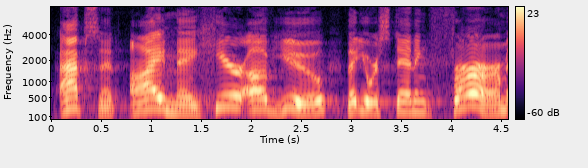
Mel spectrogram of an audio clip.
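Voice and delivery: weighty pulpit reading; scripture reading. Acted. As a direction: read the verse like a proclamation. Reads scripture slowly with force.

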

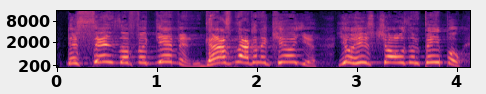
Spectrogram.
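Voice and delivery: high, loud preacher's proclamation; exhorting shout. Acted. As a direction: shout the good news to a weeping crowd. Preacher acts out Ezra reassuring crying people.

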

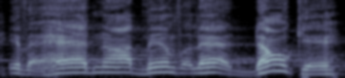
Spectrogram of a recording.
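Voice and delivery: low, measured angel voice; deep deadpan angelic pronouncement. Acted. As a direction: deliver the angel's warning low and restrained. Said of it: "and the angel says".

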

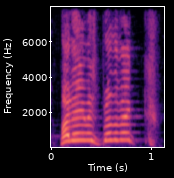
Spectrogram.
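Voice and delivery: very high, loud missionary impression; Brother Vic. Pastor imitating how the visiting missionary talked, high shouting voice. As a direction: belt it out like an excitable preacher. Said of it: "That's the way he talked".

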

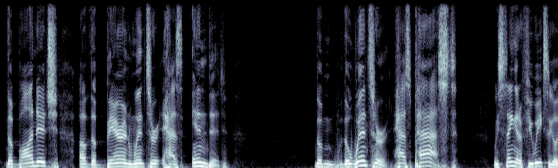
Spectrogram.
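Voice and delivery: ordinary talk, nothing marked

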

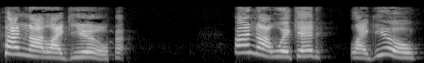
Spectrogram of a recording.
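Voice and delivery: slow, loud sneering Pharisee; mocking Pharisee. Preacher voicing the Pharisee sneering at the tax collector.

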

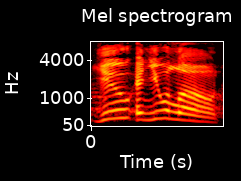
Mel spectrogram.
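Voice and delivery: you and you alone, each you lifted high; preacher to congregation, hitting you and you alone; stress on you. Shown as a demonstration. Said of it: "that word in you in the original text is emphatic".

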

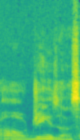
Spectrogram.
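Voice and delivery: high, hushed mock oath; mock exclamation. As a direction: imitate someone exclaiming, but keep it soft. Mimicking casual swearing by the name.

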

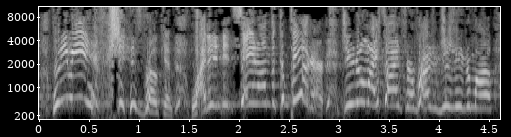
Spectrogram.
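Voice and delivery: high, fast, frustrated tirade; exasperated rant. Retold or imitated. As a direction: let it all spill out in a rush. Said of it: "I just wanna be like".

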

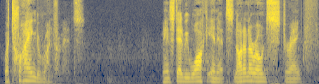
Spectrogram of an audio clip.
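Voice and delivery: soft, low, earnest prayer voice; closing prayer. Acted. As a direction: pray gently over the church family. Pastor leads closing prayer.

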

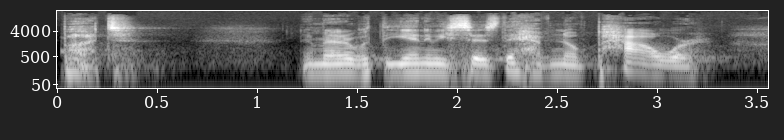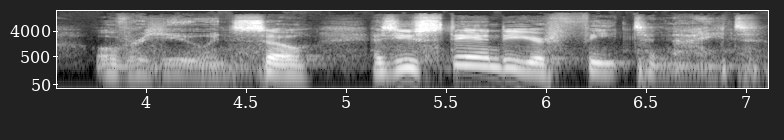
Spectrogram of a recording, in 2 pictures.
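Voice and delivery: dropped to a low, near-whispered voice; hushed preaching. Acted. Pastor closes the service to the congregation, hushed. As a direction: pull them in close with a hush.

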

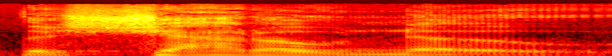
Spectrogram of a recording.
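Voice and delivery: a hint of the radio Shadow voice; echoing the Shadow. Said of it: "we used to listen".

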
